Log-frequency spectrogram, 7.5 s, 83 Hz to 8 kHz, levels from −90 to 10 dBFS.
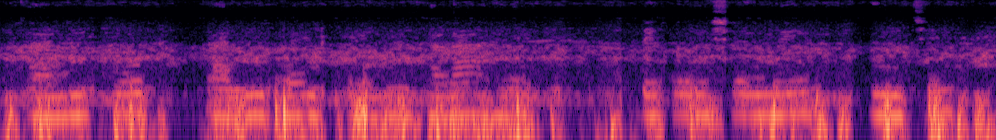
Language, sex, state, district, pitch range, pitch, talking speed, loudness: Hindi, female, Maharashtra, Mumbai Suburban, 165-185 Hz, 180 Hz, 90 wpm, -25 LUFS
